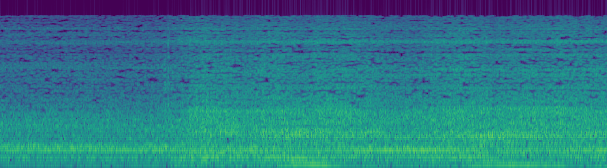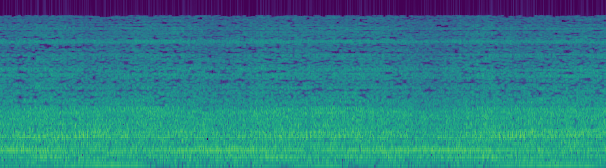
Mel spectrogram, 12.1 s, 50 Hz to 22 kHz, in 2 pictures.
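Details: Hyundai i10 with oil warning light: quiet at idle, then harsh mechanical clatter swells as revs rise; suspected camshaft/top-end noise, low oil a likely cause.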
